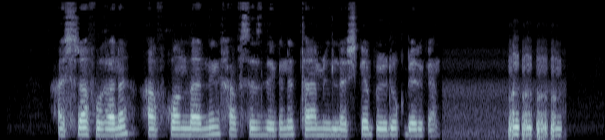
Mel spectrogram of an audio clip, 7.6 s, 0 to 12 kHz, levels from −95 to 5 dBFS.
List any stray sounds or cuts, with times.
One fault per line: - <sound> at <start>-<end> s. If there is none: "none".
- laugh at 6.3-7.0 s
